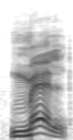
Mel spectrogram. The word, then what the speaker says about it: मैल: हम लोग दोनों के उच्चारण को ठीक से ध्यान रखेंगे। हम लोग कोई जल्दबाजी में बहुत जल्दी पूरी व्याकरण करके और हम लोग कोर्स पूरा करना, ऐसा हमारा उद्देश्य नहीं है। वो जब उद्देश्य की बात होगी तब हम लोग उस गति में चलेंगे। फिलहाल तो हम लोग छोटी छोटी बातें समझने के लिए यहाँ आए हैं। तो इसका उच्चारण होता है मेल और इसका होता है मैल।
